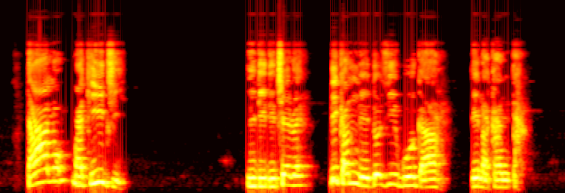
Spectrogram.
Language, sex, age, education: Igbo, male, 15-29, tertiary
